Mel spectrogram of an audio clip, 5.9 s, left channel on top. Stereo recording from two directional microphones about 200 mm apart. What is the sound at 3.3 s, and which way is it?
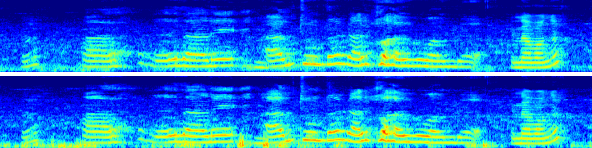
A child's voice, 15° right (ahead or behind).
